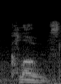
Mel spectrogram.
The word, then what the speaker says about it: clothes: It's the same as the word clothes, like your clothes. Most people when they say the word quickly, the th it just comes out like an S. Close, like close the door.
